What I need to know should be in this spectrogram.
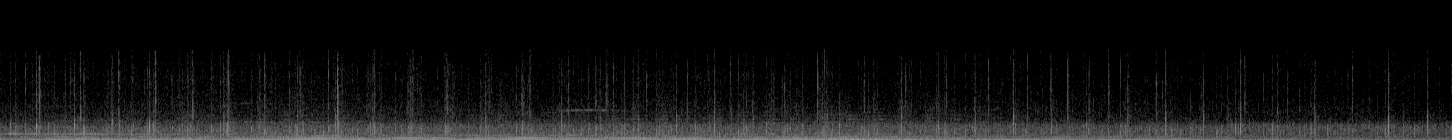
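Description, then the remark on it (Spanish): Sustained audience applause given in tribute to one man present fills the whole stretch, dense rapid clapping from many hands holding steady and loud, easing off slightly toward the end, with a low murmur of crowd underneath. “Y este es el aplauso más importante.”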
